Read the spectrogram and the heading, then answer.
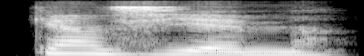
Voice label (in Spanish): "quinzieme", frances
